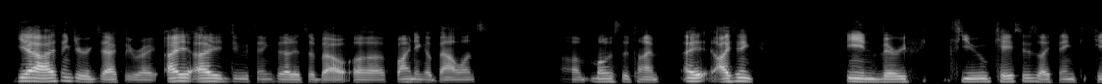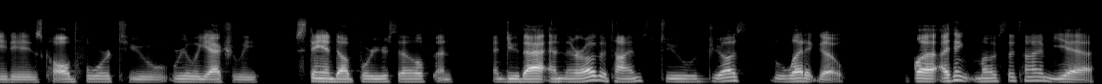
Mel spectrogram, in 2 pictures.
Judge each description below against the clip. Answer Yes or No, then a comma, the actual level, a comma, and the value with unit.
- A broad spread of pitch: No, average, 2.8 semitones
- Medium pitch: No, low, 130 Hz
